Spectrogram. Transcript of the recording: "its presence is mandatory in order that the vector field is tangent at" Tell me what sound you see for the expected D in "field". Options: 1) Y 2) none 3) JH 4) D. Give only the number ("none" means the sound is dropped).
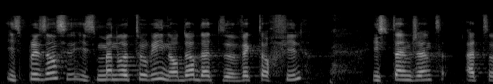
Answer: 2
